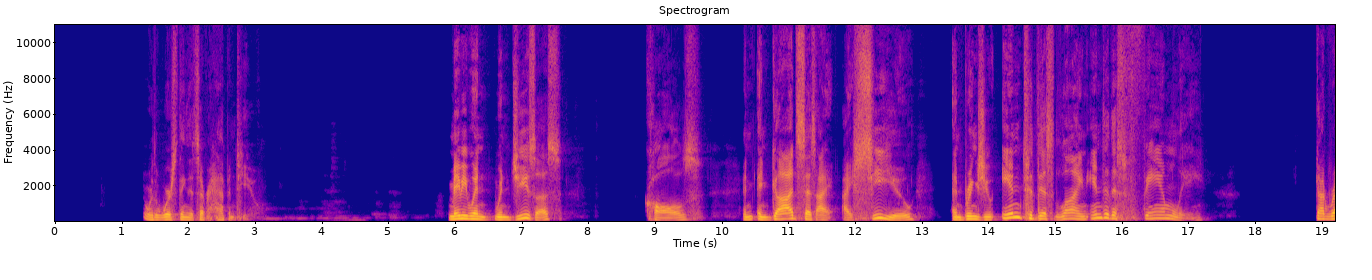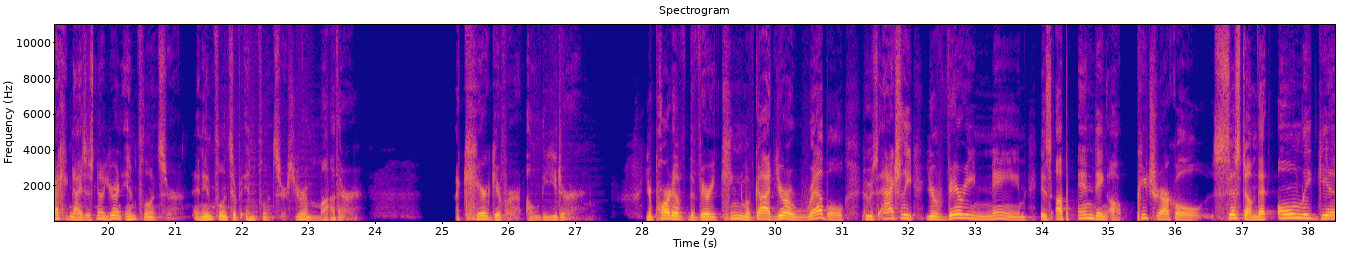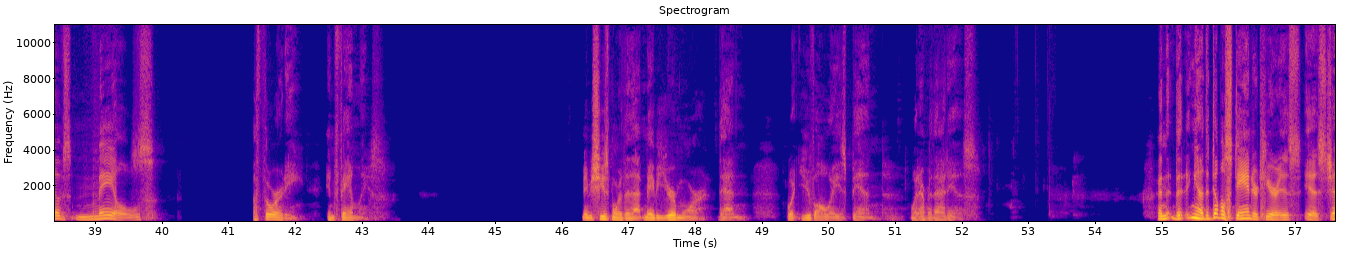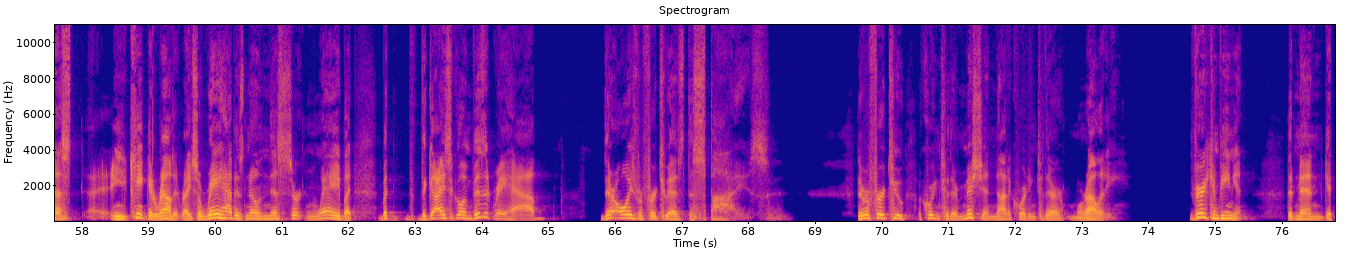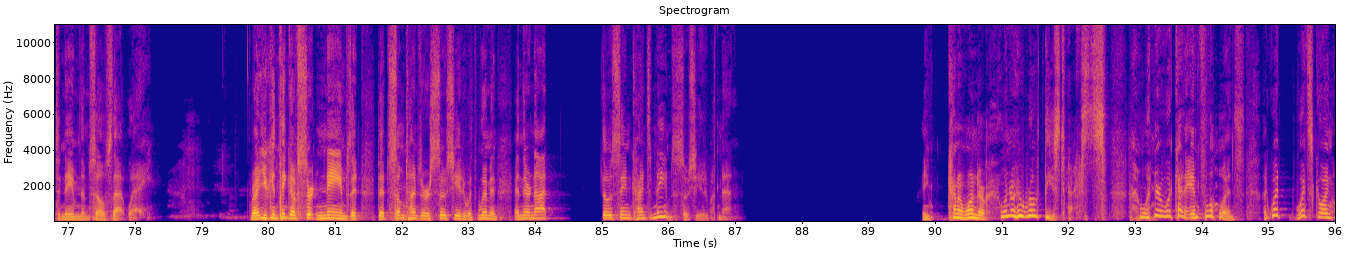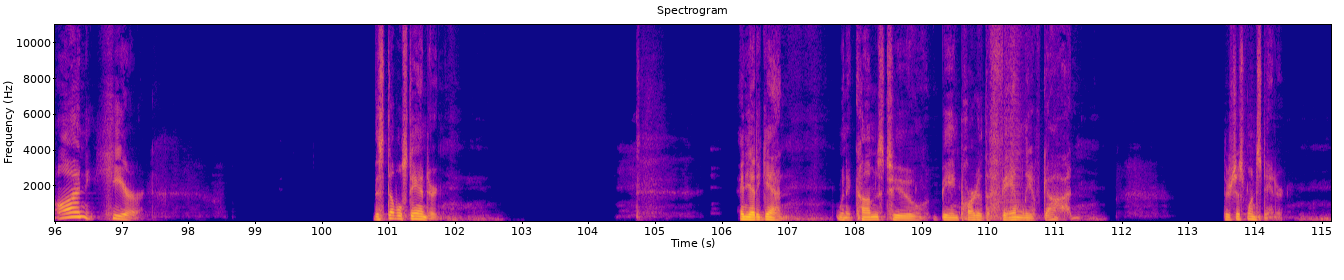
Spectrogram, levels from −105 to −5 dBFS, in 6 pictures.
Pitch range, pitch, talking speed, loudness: 125-180 Hz, 150 Hz, 115 wpm, -26 LUFS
